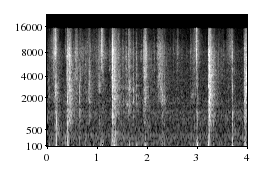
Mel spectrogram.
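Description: Tarot cards shuffled and drawn during a reading: many quick, crisp flicks and soft slaps in an uneven rhythm, heard alone without talk.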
